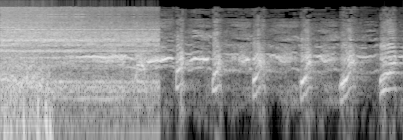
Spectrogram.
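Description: A comedy drum sting's cymbal crash rings loudly for about a second and a half after the punchline, then gives way to laughter in short 'ha' bursts, about three a second, each falling in pitch.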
